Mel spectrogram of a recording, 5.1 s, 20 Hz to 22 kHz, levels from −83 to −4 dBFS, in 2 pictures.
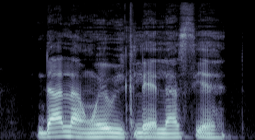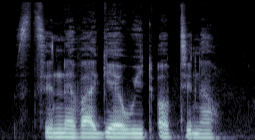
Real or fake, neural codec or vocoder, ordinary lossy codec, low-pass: real; none; none; none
